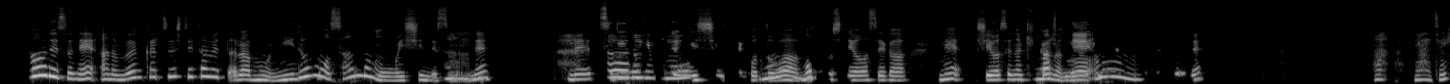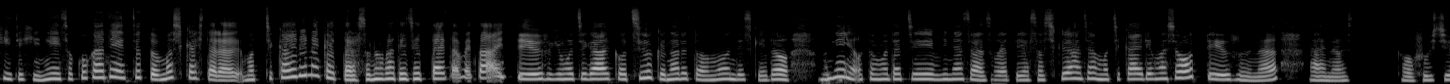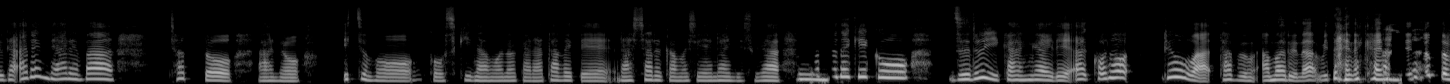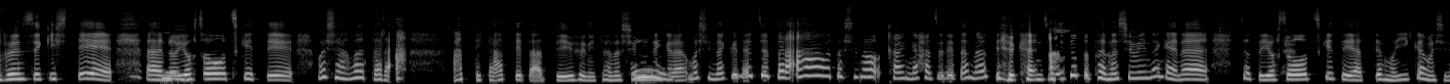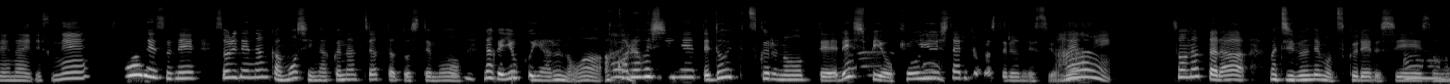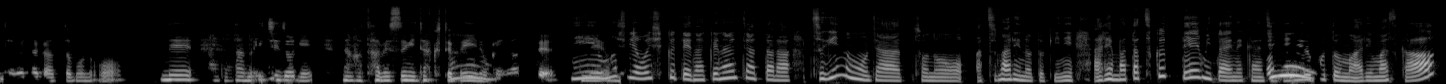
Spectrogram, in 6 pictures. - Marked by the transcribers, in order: laughing while speaking: "うん"; unintelligible speech; laughing while speaking: "みたいな"; other noise; unintelligible speech; other background noise
- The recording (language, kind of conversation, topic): Japanese, advice, 社交の場でつい食べ過ぎてしまうのですが、どう対策すればよいですか？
